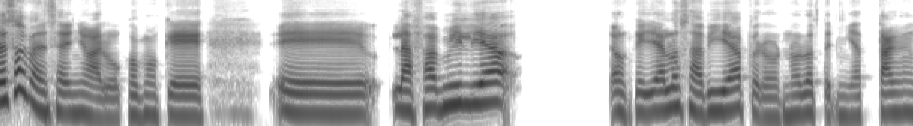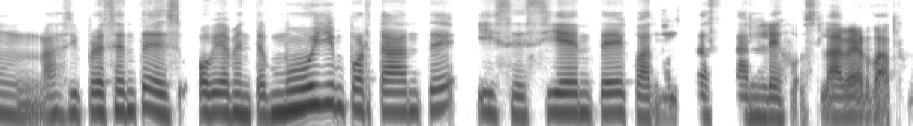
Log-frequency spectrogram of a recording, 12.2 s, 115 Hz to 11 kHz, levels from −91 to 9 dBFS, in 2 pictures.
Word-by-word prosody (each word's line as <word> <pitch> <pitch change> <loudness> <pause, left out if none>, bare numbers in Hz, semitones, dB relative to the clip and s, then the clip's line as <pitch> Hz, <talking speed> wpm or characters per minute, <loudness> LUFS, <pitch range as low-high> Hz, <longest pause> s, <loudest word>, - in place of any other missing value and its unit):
no, 280 - +11
eso 425 +7 +6
me 225 - +2
enseñó 185 -3 0
algo, 155 -1 -1
como 175 0 -5
que, 170 -1 +4 0.4
eh, 185 -2 +1
la 210 -1 +4
familia, 260 +5 +4 0.6
aunque 195 -1 -2
ya 205 +1 +2
lo 230 +2 +2
sabía, 205 +1 +1
pero 160 -4 -6
no 175 +2 -5
lo 190 - -2
tenía 170 -2 -8
tan 185 +1 -2
así 185 +1 -6
presente, 200 +3 -1
es 180 -2 -5
obviamente, 185 -2 -1
muy 220 +7 +5
importante, 210 -1 -2
y 190 0 -5
se 175 -1 -8
siente 190 0 0
cuando 165 -2 -4
estás 170 +1 -10
tan 165 -1 -4
lejos, 160 -2 -3
la 80 0 +3
verdad. 85 0 +2
190 Hz, 170 wpm, -24 LUFS, 175-205 Hz, 0.6 s, no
